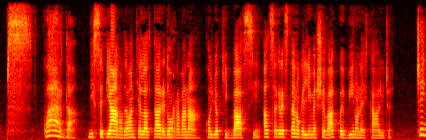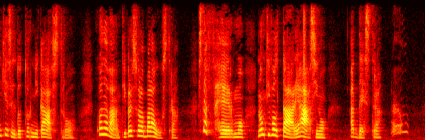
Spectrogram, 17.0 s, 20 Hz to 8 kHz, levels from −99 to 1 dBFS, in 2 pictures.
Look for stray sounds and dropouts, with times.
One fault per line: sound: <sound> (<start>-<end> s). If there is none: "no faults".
sound: bark (16.3-16.7 s)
